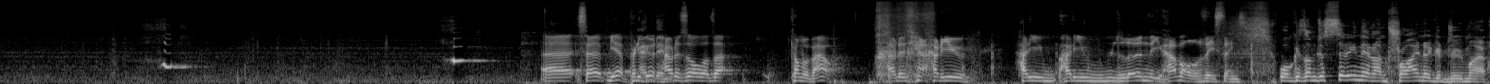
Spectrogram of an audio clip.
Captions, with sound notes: *heartbroken squeak* *my-disappointment-is-immeasurable-and-my-day-is-ruined squeak* So yeah pretty good, how does all of that come about? how do you how do you how do you learn that you have all of these things? Well cos I'm just sitting there and I'm trying to do my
